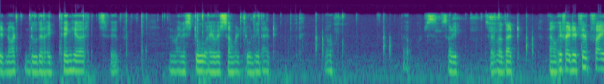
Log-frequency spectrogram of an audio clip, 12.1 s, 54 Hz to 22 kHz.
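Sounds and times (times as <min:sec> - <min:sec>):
person speaking: 0:00.0 - 0:02.6, 0:03.3 - 0:07.0, 0:07.6 - 0:12.0
keyboard keystroke clicks: 0:02.5 - 0:04.2, 0:04.8 - 0:06.9, 0:07.6 - 0:07.9.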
